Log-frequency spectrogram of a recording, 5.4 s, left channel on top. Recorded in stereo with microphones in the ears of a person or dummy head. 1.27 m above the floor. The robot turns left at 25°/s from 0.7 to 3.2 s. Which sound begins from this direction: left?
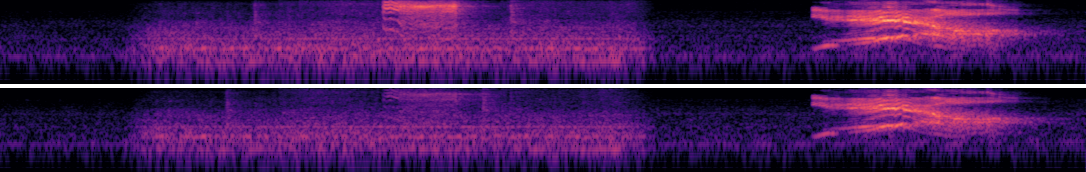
A squeak, at 1.9 s.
